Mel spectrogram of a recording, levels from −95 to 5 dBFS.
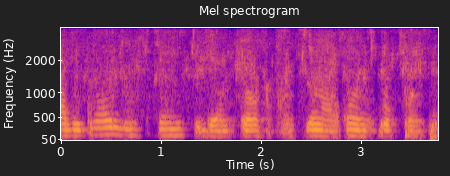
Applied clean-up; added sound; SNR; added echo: neural mask model Resemble Enhance denoiser.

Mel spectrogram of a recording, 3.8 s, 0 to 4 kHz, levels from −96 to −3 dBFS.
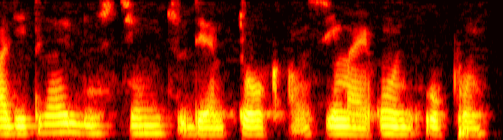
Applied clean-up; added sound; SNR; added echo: none; none; none; none.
